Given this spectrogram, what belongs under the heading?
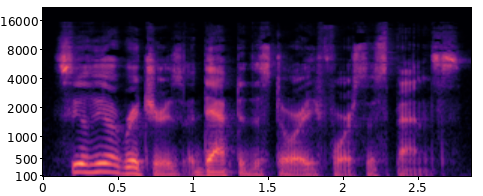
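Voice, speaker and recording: Male podcast narrator, low gravelly voice, scripted read with big swings in pitch. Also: huge pitch swings, normal speed, a bit bright. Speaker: podcast host.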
